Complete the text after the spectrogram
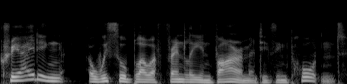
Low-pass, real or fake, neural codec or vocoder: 7.2 kHz; fake; codec, 24 kHz, 3.1 kbps, DualCodec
